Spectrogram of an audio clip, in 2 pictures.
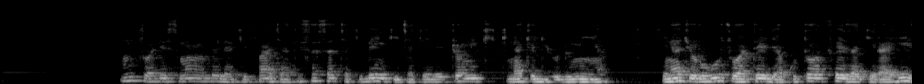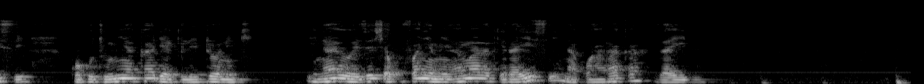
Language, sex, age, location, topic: Swahili, male, 18-24, Dar es Salaam, finance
